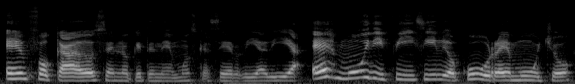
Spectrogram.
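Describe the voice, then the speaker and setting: A woman's voice: medium pitch, animated, normal speed, darkish tone. Chatty, playful podcast host woman. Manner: playful, chatty, reads viewer comments aloud. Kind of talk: live-streamed casual podcast talk.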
